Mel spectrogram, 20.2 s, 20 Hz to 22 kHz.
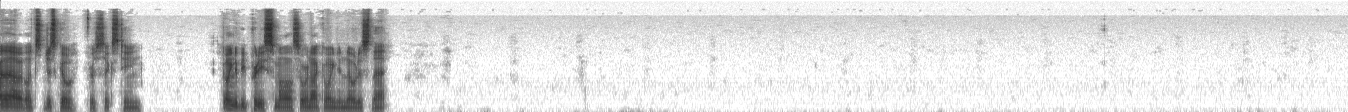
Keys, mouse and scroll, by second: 5.1 space, 6.8 s, 9.6 KP_1, 10.1 z, 12.7 s, 14.3 s, 17.7 g, 19.2 Tab, 20.0 z.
